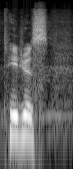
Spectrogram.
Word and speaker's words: Tejas: Okay, so with that little bit of an introduction, my name is Tejas. That's pronounced like contagious.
